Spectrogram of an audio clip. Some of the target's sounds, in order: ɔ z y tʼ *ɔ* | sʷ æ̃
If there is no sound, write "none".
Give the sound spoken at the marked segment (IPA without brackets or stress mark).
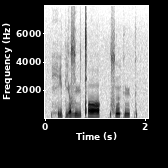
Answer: ɑ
